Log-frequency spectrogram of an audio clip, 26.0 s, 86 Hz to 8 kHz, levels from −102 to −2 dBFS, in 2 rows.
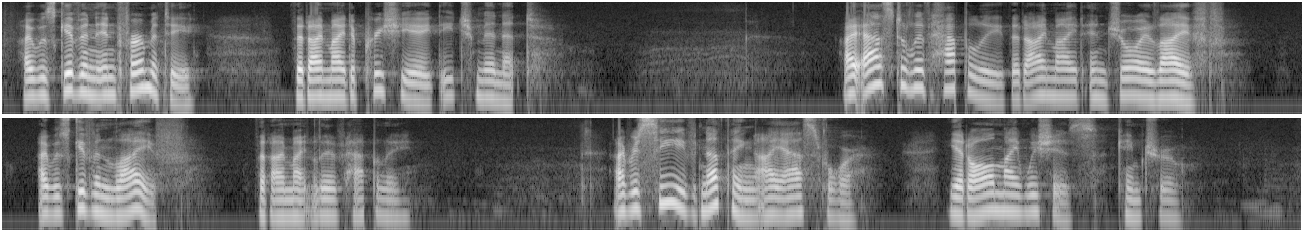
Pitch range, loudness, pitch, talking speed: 155-200 Hz, -20 LUFS, 175 Hz, 95 wpm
